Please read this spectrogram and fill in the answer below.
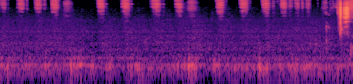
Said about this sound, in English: I'm going to take this now, and I'm going to sketch it across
